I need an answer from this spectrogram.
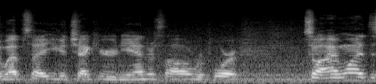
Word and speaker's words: Neanderthal: He just posted his Neanderthal. He did. And I like to pronounce it with a T. And I hate how he pronounces it because he always goes Neanderthal.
